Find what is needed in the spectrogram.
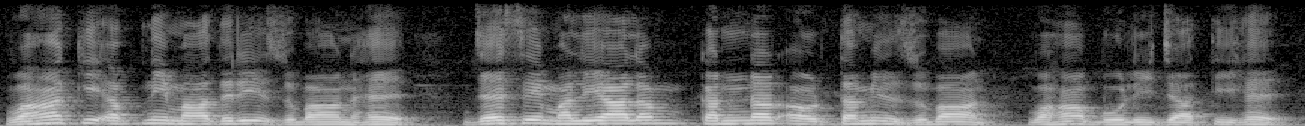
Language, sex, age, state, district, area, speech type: Urdu, male, 18-30, Bihar, Purnia, rural, spontaneous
